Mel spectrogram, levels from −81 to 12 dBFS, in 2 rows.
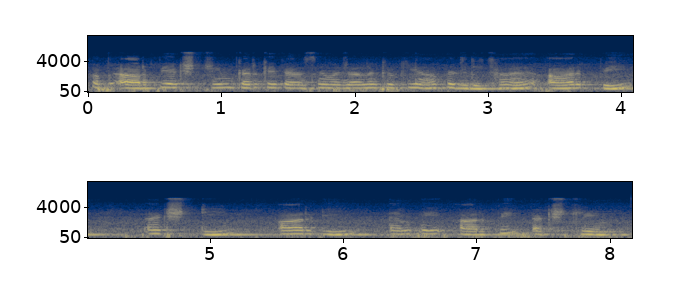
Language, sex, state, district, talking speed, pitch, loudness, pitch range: Hindi, male, Madhya Pradesh, Umaria, 140 wpm, 205 Hz, -16 LUFS, 180-220 Hz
